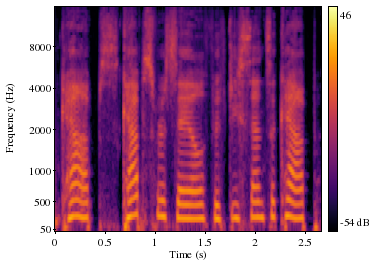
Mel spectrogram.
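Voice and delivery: high, sing-out hawker's call; peddler's street cry. A narrator's reading. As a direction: call out your wares to the street. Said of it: "walked down the street calling".

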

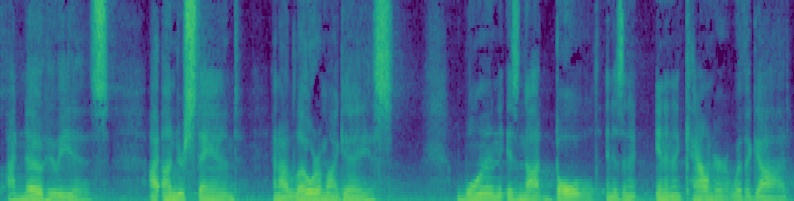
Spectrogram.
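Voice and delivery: soft, slow reverent reading; story reading. Acted. Pastor winding down by reading a moving story, soft and slow. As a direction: read it hushed, like a holy moment.

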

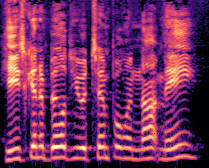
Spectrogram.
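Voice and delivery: hammed-up jealous David; mock indignant David. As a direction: scoff at the unfairness. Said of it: "He didn't say".

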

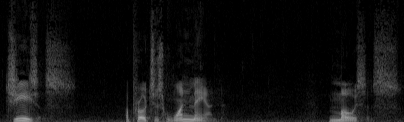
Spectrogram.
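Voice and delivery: ordinary delivery

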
